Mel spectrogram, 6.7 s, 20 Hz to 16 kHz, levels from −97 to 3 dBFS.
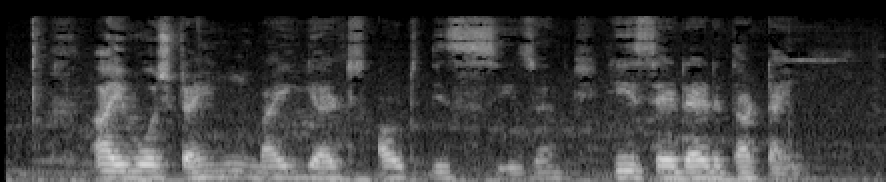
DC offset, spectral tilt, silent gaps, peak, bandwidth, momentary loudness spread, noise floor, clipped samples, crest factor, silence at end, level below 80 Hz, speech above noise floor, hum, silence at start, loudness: under 0.1%; -5 dB/octave; none; -10 dBFS; 11.5 kHz; 20 LU; -56 dBFS; under 0.1%; 18 dB; 0.6 s; -44 dBFS; 30 dB; none; 0.05 s; -26 LUFS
